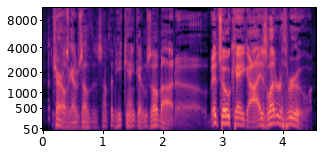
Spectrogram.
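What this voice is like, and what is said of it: Deep announcer-style voice. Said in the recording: “this deep voice ... It's almost like Ernie Anderson”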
